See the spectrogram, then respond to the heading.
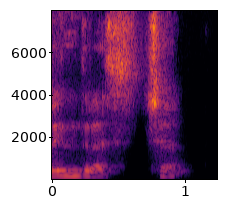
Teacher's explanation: The visarga becomes ish because there is cha.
